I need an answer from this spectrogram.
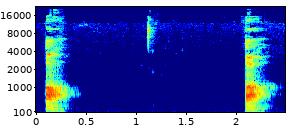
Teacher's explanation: the shape of the mouth is slightly rounded not very rounded but slightly rounded · One of them, the first one, is two vowels pushed together, as we've seen before. The second sound is very, very short and very brief. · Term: the short one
